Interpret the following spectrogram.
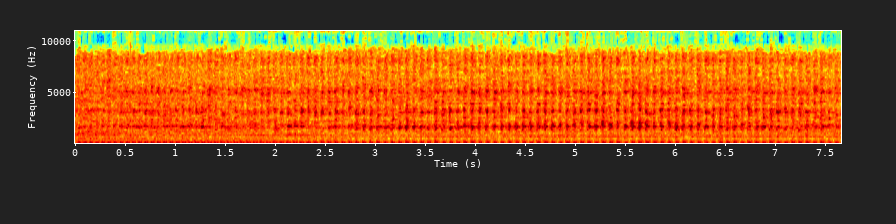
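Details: Honda Rancher ATV cold start at about 30°F after sitting roughly a year, battery recently charged: strong, even low thump settling into a steady idle with no misses or knocks; normal cold idle.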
